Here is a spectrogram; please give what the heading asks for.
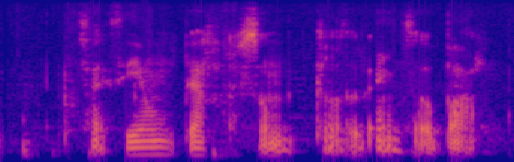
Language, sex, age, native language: Icelandic, male, 15, Polish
